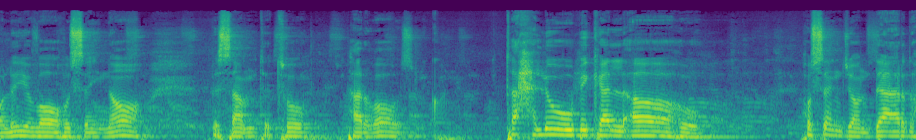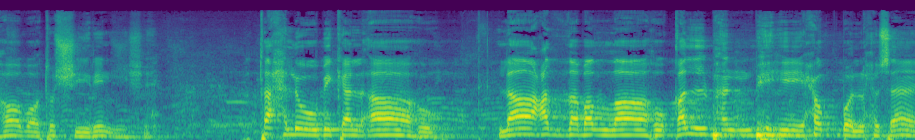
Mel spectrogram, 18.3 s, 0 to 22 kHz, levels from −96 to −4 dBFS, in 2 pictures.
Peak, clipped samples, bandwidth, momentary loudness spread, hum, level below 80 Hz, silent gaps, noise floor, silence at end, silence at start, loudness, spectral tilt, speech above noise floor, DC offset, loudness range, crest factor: 0 dBFS; under 0.1%; 16 kHz; 19 LU; none; -32 dBFS; none; -38 dBFS; 0 s; 0 s; -15 LUFS; -5 dB/octave; 23 dB; under 0.1%; 7 LU; 16 dB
